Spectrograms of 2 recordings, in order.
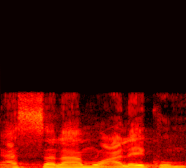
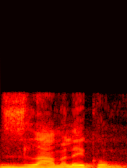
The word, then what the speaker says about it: Assalamu alaikum: that when we're greeting, we say Assalamu alaikum or Salam alaikum. Not Zlam alaikum. No, Zlam is like oppression on you. You've changed the meaning. So try to pronounce it correctly. Assalamu alaikum or Salam alaikum. Clearly, not Zalam. Zalam is different from Salam. Salam means peace. Zalam means oppression.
